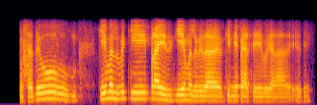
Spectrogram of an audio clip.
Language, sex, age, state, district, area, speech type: Dogri, male, 30-45, Jammu and Kashmir, Samba, rural, conversation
